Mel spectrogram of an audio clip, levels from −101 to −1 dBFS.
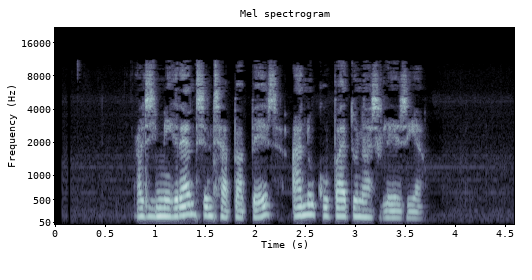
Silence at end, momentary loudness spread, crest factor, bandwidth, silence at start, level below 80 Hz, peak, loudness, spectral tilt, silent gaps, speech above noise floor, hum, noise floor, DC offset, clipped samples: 0.9 s; 8 LU; 18 dB; 11.5 kHz; 0.8 s; -70 dBFS; -8 dBFS; -24 LUFS; -4.5 dB/octave; none; 42 dB; none; -66 dBFS; under 0.1%; under 0.1%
